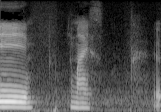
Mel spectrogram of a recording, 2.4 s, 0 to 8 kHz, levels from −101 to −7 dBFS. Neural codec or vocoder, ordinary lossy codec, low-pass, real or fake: none; none; none; real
